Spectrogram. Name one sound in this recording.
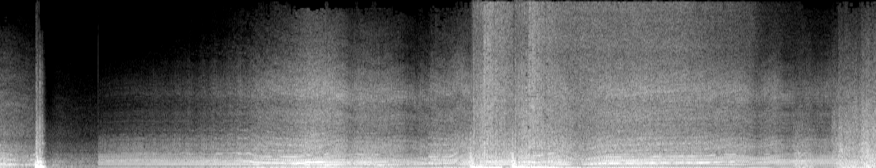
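An engine roars as a monster truck speeds along.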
